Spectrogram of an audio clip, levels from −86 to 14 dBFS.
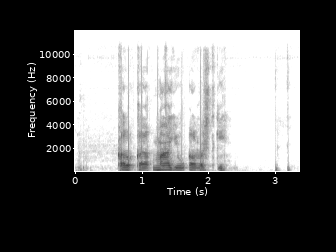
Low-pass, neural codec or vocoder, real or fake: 10.8 kHz; vocoder, 44.1 kHz, 128 mel bands, Pupu-Vocoder; fake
